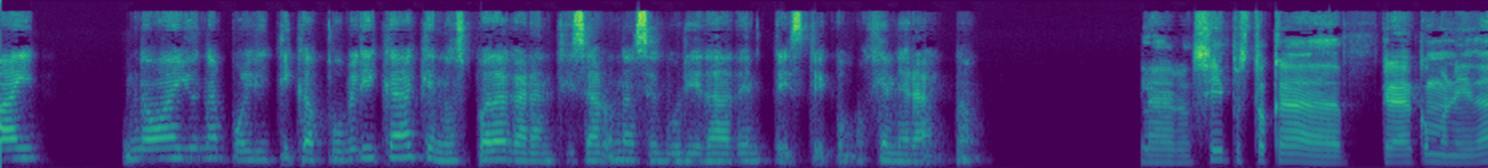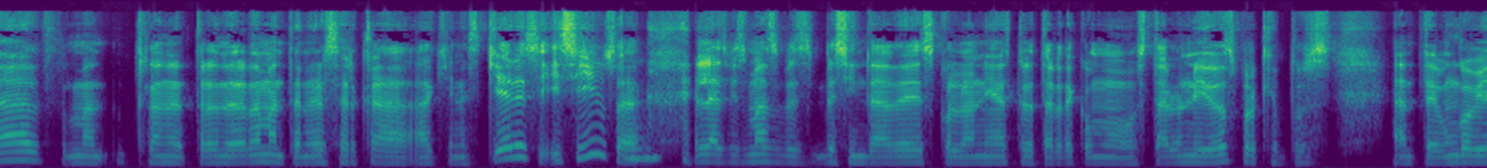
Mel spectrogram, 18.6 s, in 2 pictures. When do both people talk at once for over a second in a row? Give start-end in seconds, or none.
none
